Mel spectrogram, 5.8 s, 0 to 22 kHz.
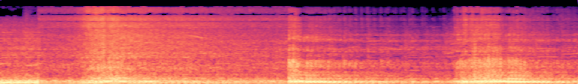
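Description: Chevrolet 305 V8 revving hard in three surges, about a second, three seconds and five seconds in, settling back between them.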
